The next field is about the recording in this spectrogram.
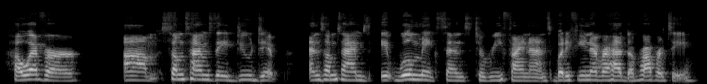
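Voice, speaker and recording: A woman's voice: mid-range voice, steady tone, moderate pace, fairly bright tone. A woman realtor on a webinar panel, explaining in an easy, conversational way over a video call.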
